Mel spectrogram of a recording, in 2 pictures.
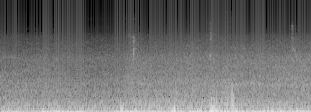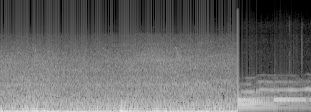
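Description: Wind rushing over the microphone with road noise from a moving car, heavy and rumbling, as filmed through an open side window. About five and a half seconds in it cuts off suddenly, and soft piano music takes over.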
